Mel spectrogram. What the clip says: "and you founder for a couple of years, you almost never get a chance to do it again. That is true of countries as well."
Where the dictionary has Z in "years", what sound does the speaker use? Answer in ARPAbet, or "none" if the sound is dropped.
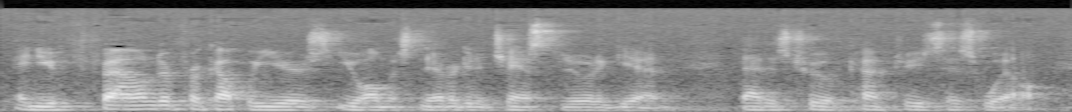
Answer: Z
